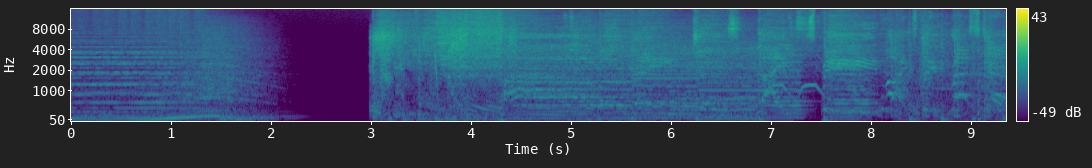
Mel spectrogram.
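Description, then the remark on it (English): A car engine revs up loudly with a rising whine, cuts off into a brief silence, then returns as a dense, roaring rumble of motor noise that carries on steadily. “Does Zane know she stole his car?”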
